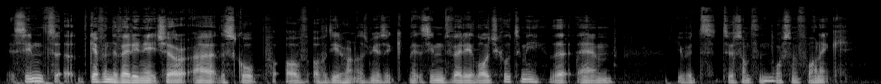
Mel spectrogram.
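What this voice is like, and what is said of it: Scottish accent. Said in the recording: “my Scottish accent will mangle the words”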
